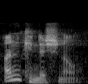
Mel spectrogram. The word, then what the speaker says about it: unconditional: Next we have unconditional, which means without conditions, it will happen no matter what. Still an adjective. 5 syllables, stress on the second.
